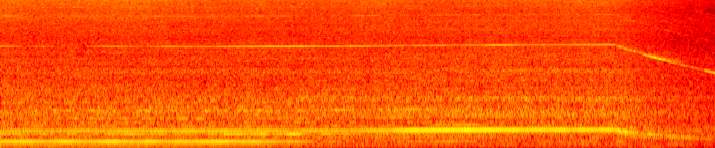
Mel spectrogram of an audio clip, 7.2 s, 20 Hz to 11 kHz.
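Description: A Hoover WindTunnel 3 Pro Pet vacuum cleaner runs steadily and loud, its motor whine holding a constant pitch before dropping slightly near the end as the setting shifts toward bare floor mode.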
